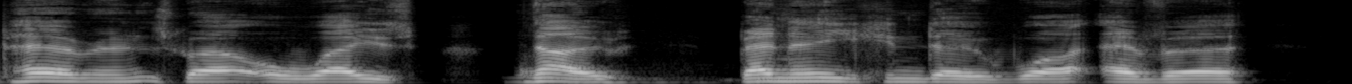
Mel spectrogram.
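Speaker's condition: Cerebral palsy, moderate; spastic

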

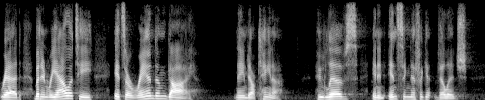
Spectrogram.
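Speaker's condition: No condition

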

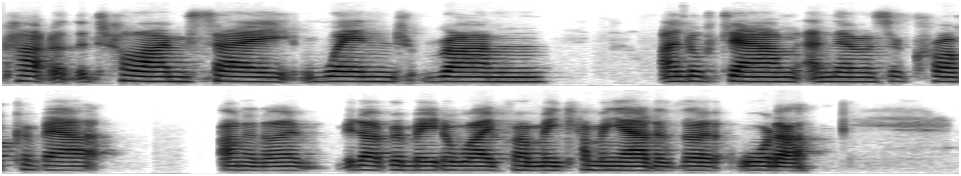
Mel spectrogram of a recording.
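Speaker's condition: Cleft palate; spoke differently as child, lots of childhood speech therapy, c for communication skills in primary school

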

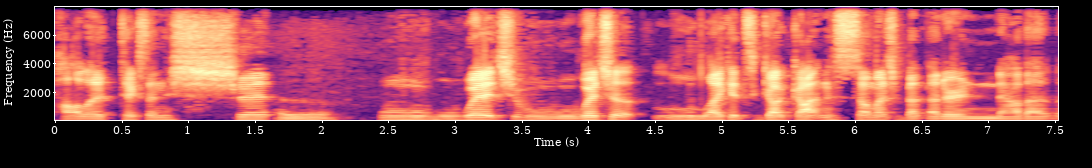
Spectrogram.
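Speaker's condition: Stuttering; varies day to day with bad talking days, called not a disability but annoying; massive pauses, little breaks in speech; repeated sounds, repeated words, prolonged sounds

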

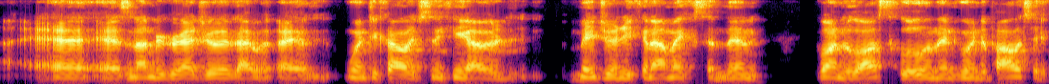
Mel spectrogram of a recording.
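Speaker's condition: Parkinson's; still teaching and speaking publicly

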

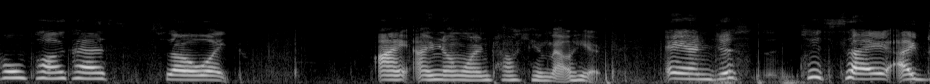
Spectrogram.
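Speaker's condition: Cerebral palsy; more jerking in class

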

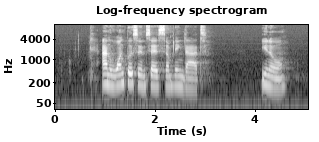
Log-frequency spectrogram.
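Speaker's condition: No condition

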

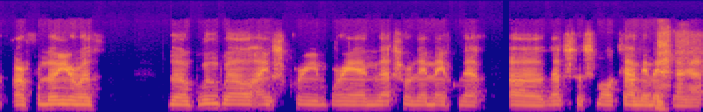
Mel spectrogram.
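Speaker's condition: Cleft lip and palate; elective leg amputations

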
